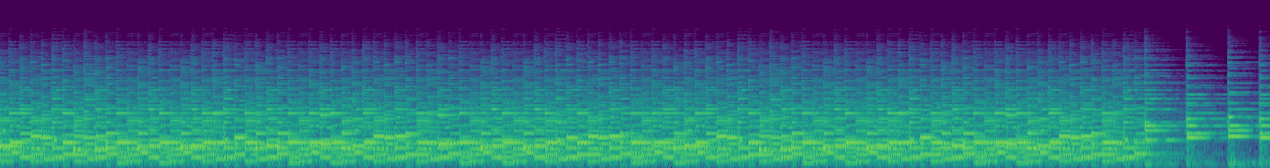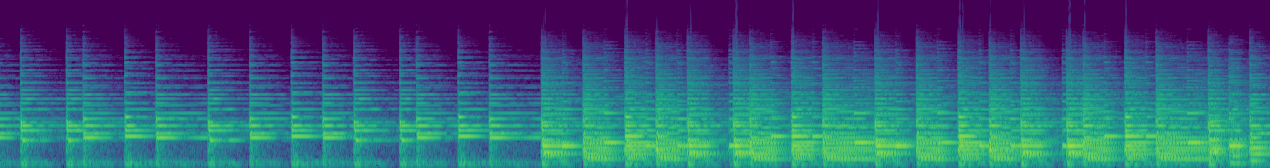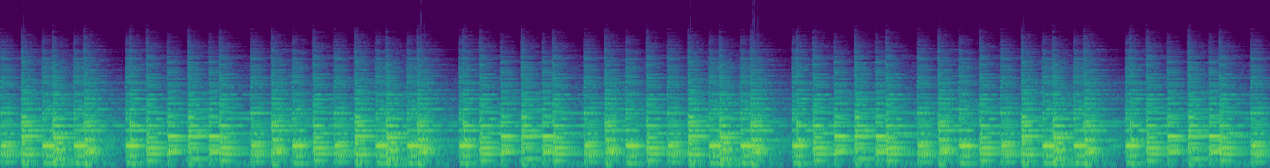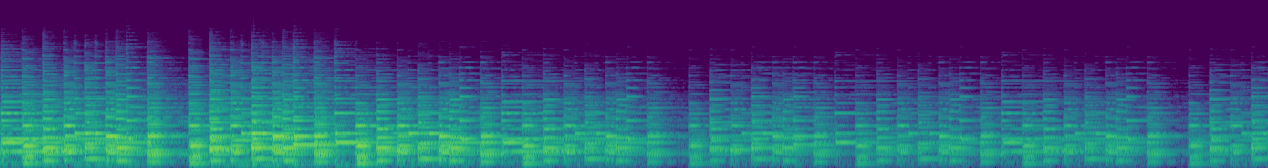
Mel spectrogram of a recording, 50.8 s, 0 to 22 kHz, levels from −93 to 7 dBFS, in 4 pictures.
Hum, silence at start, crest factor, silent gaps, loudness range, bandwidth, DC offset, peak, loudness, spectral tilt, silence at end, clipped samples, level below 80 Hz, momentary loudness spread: none; 0 s; 16 dB; none; 10 LU; 9 kHz; under 0.1%; 0 dBFS; -15 LUFS; -7 dB/octave; 0 s; under 0.1%; -38 dBFS; 13 LU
